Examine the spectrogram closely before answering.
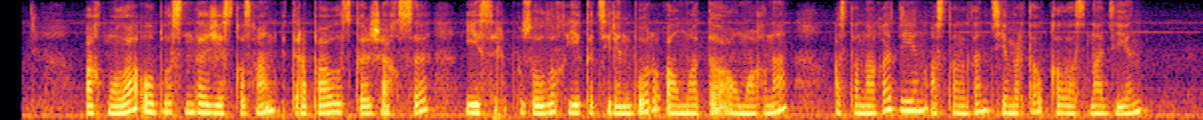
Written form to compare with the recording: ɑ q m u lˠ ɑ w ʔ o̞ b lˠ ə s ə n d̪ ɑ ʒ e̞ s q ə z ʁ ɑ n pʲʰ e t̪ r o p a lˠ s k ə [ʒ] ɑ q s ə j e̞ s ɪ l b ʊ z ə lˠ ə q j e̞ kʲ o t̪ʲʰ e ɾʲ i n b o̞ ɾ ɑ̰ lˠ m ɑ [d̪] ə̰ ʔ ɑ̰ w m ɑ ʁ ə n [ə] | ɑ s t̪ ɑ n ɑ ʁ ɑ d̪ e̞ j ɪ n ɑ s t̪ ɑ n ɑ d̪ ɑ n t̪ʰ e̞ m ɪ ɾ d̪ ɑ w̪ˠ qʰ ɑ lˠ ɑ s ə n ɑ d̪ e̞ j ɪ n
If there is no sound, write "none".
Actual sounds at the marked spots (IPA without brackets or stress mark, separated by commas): ʒ, t̪, ɑ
